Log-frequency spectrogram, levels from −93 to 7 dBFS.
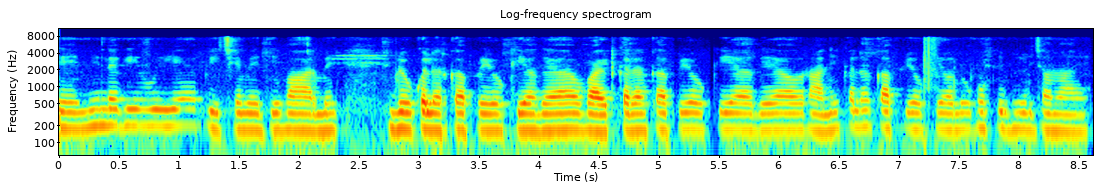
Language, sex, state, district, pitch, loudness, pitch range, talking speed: Hindi, female, Chhattisgarh, Raipur, 170 Hz, -19 LUFS, 165-175 Hz, 215 wpm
